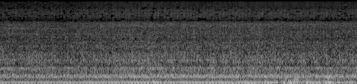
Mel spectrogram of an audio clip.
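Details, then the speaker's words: Rover 45 on a cold start after tappet work: smooth, even idle with no top-end ticking. Some rattle from the drive plate remains, expected to quieten; belts okay; quiet tappets at normal idle. "Do you see how quiet the tappets are now I did all that work? All the tappets have gone right down, even on a cold start. They don't make a sound."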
